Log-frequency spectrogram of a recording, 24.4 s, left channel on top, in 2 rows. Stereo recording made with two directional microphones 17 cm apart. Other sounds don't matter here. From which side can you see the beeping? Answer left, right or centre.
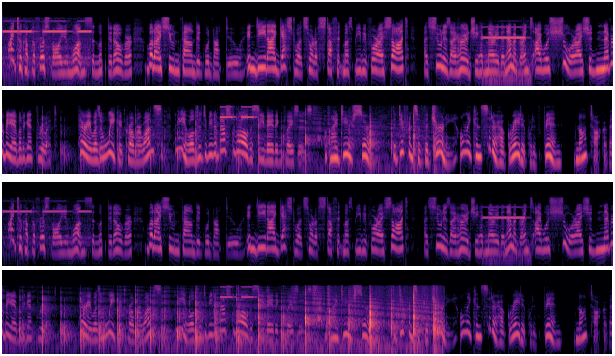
left.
